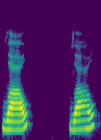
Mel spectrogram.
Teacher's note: वाव में होठ गोल हो जाते हैं।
